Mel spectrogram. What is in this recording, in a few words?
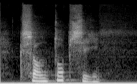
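"xanthopsie", Dutch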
